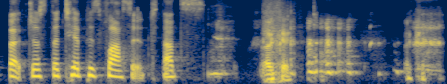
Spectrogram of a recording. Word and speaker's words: flaccid: a regular Temple but just the tip is flacid that's okay okay right um can I tell you something it's actually actually pronounced flaid I learned this but it's even worse to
